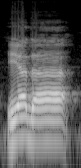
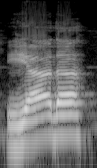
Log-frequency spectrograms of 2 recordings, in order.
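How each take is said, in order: First: The first vowel is short. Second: The first vowel is drawn out long. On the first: The speaker calls it right. "इसको लंबा नहीं करना है" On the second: The speaker calls it wrong. "अगर पढ़ेंगे यादा यादा यादा ... जो कि गलत है"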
